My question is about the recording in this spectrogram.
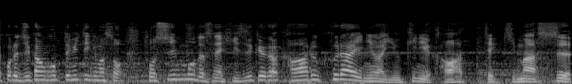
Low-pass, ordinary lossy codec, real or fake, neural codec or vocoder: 7.2 kHz; none; fake; vocoder, 22.05 kHz, 80 mel bands, Vocos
